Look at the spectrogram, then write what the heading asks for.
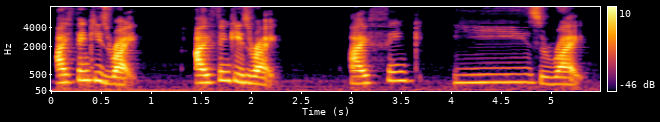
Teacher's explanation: there's no h happening here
